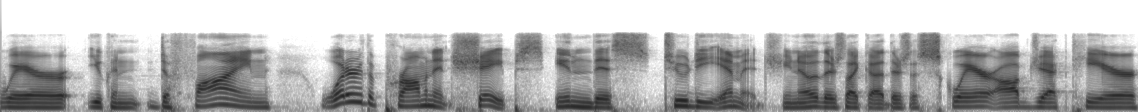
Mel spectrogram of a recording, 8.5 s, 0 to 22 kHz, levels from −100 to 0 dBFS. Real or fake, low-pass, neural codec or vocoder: real; 7.2 kHz; none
